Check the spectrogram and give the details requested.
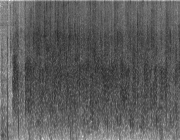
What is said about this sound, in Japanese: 皆さん拍手で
